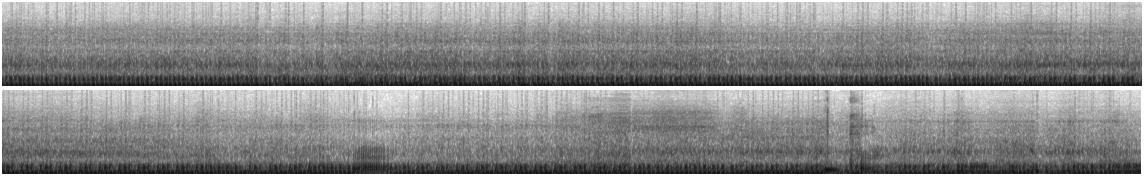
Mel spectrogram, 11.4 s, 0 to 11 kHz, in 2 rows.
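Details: Yamaha R6 misfiring at low RPM: uneven stumbling idle with brief throttle blips; solved, cause was ignition coils not pressed down fully into place.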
